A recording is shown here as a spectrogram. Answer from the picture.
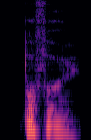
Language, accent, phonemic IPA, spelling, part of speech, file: English, Australia, /ˈbɒfoʊ/, boffo, adjective / noun, En-au-boffo.ogg
- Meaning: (adjective) Outstanding; very good or successful; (noun) A great success; a hit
